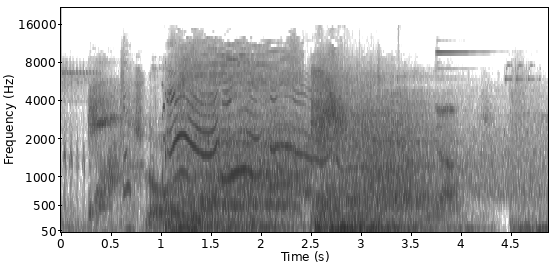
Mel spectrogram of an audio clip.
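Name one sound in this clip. A video game explosion bursts and rumbles.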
